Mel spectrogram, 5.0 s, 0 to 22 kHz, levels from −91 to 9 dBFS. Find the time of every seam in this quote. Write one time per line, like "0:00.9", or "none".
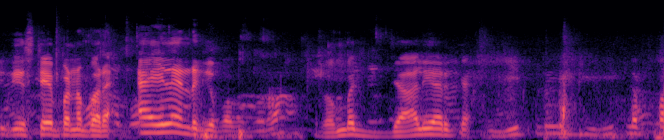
0:02.3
